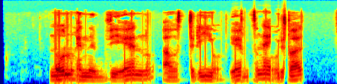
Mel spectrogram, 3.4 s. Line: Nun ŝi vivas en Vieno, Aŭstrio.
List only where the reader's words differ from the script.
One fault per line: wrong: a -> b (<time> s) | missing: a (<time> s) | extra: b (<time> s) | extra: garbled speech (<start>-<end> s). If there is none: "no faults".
missing: ŝi vivas (0.7 s)
extra: garbled speech (2.3-3.0 s)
